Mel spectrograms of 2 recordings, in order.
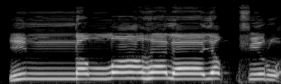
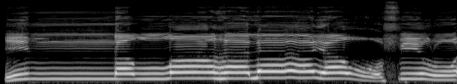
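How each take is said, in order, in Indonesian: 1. Bunyi gh terpotong secara tiba-tiba. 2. Bunyi gh mengalir terus tanpa putus. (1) "dia putuskan suara juga ... tu tak betul" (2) "suara berjalan"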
